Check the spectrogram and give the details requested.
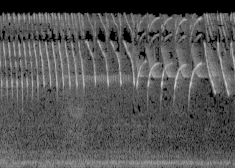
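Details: Lively white canary song: a rapid sequence of falling whistled notes slowing down, followed by rising and swooping whistles in quick succession.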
